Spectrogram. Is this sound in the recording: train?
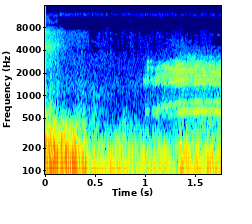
no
